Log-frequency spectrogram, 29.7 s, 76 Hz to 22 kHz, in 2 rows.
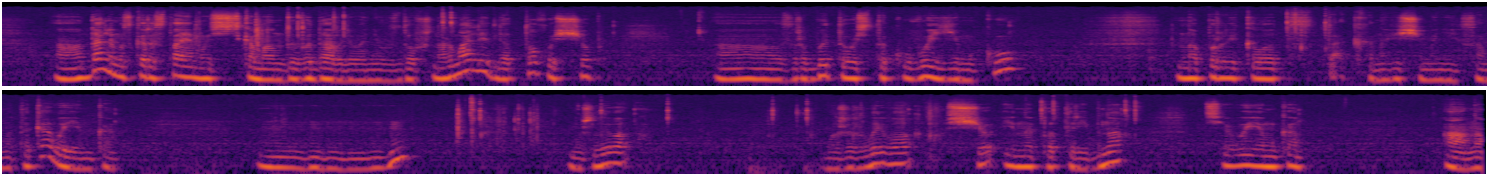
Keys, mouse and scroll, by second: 2.6 e, 3.4-13.3 right drag, 13.3-16.3 middle drag, 20.0 ctrl+z, 20.9-25.7 middle drag.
